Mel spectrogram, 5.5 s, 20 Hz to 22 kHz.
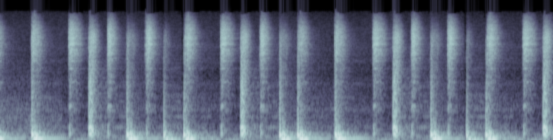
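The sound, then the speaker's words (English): Chopped-up drum sample taken from a 1969 song: many sharp, punchy hits with deep kick thumps, cut into a rapid, stuttering pattern that repeats loudly on its own without any voices. “These drums are chopped up to sound like this.”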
